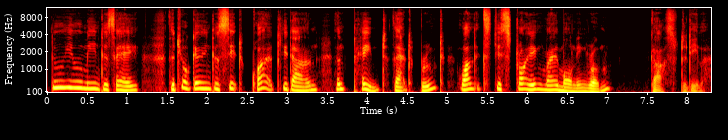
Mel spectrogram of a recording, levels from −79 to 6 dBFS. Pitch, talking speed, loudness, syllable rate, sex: 185 Hz, 175 wpm, -18 LUFS, 4.8 syllables/s, male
